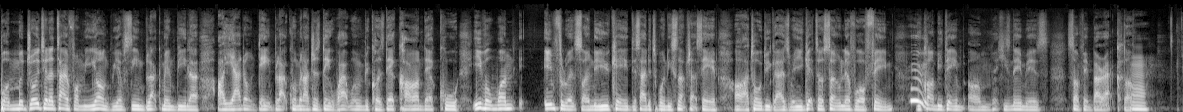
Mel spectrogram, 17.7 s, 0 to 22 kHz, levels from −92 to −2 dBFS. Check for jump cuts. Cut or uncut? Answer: cut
